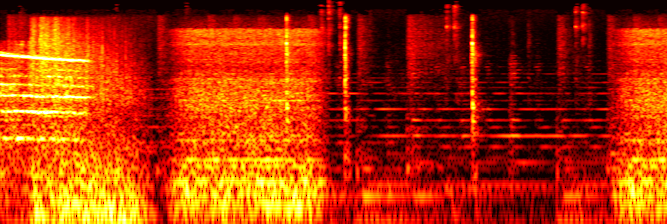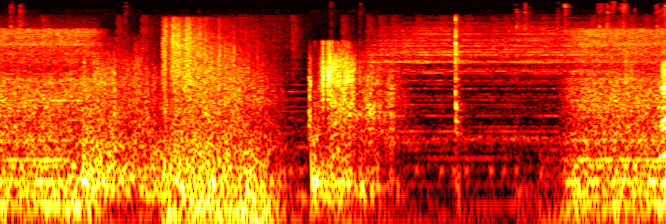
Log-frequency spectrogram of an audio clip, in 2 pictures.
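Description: Naval guns fire on a light cruiser in the strategy game Strategic Command: World at War, with several bursts of booming, crackling gunfire separated by short gaps, played back at moderate level.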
